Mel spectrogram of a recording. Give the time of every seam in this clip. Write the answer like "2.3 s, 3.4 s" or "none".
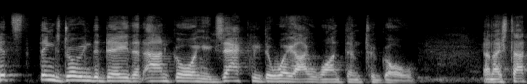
4.2 s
